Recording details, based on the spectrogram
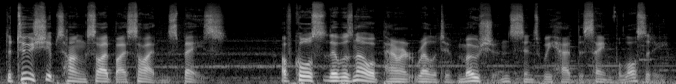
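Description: Medium-pitched man narrating over faint music. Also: expressive, moderate pace. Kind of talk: scripted first-person pulp science fiction narration.

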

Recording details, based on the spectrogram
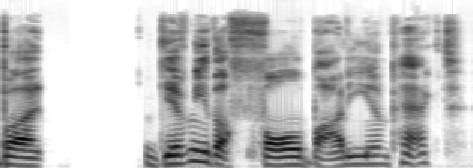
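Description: A man's voice: mid-range voice, takes it slowly, mellow, no room sound. Wry man laying out his case. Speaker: podcast co-host. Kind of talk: casual chat.

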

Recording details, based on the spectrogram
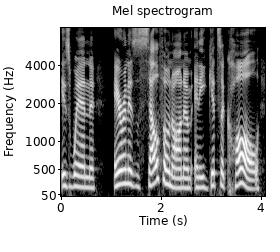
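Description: A woman's voice: medium pitch, unhurried, clean tone, dry recording, studio quality. A woman co-hosting a casual discussion about films, talking in a conversational, informal way. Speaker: film podcast co-host.

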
